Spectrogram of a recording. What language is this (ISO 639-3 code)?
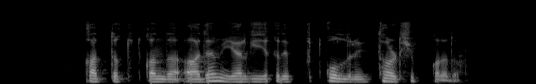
uig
